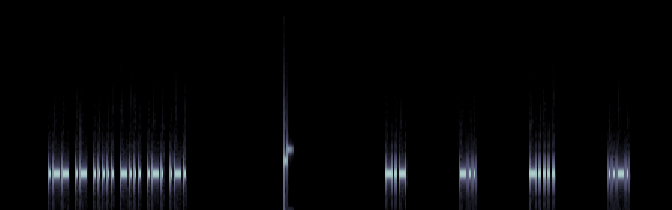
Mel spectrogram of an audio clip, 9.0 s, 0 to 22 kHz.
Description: Morse code, heard as a keyed tone, about 43 wpm, spaced as for 20 wpm, 690 Hz. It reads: WA5BRR KD6F
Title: USA Call Signs - 8x Character Spacing - 40wpm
